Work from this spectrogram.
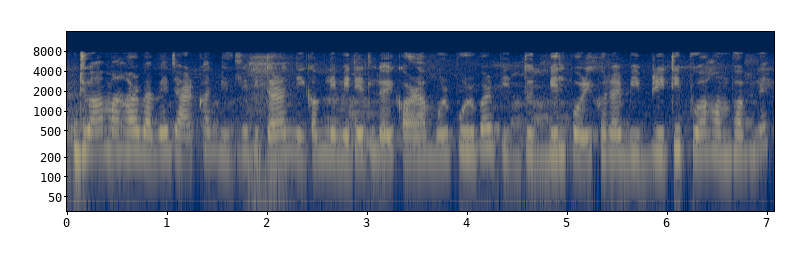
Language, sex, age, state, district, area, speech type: Assamese, female, 18-30, Assam, Udalguri, rural, read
